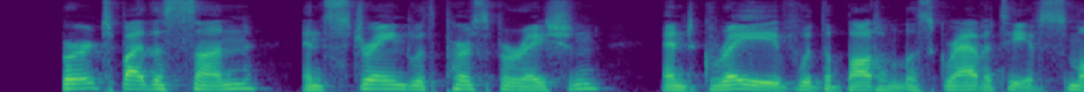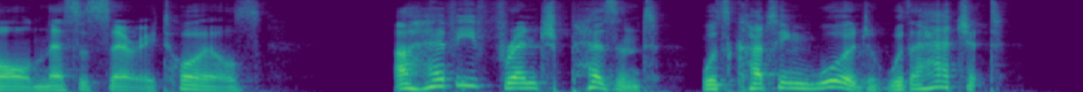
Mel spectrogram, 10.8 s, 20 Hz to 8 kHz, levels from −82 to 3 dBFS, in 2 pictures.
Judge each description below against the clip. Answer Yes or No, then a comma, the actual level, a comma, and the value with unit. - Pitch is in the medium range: No, low, 125 Hz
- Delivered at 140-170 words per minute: Yes, average, 155 wpm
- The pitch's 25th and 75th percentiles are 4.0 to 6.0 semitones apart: Yes, average, 5.2 semitones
